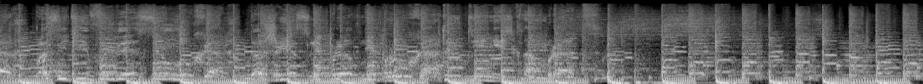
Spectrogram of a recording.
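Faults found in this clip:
No audible defects found in the signal path; level, continuity and timing hold steady across the recording with nothing to flag.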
